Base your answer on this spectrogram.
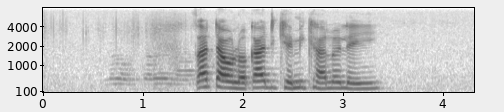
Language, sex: Southern Sotho, male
